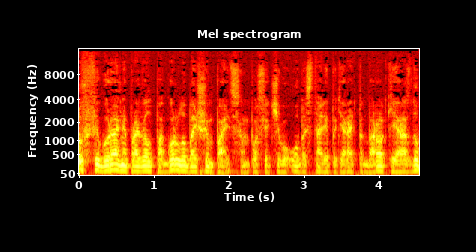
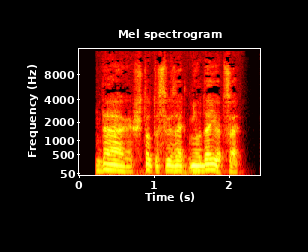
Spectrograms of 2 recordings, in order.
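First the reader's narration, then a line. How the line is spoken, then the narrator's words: Sighing. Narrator (Russian): вздохнул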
